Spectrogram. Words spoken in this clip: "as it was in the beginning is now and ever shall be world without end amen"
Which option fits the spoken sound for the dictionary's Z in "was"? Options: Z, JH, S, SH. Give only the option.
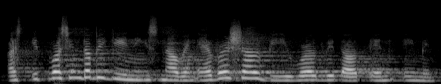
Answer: S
